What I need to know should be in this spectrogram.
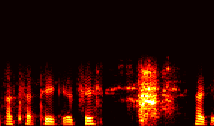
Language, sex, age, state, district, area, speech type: Odia, female, 60+, Odisha, Gajapati, rural, conversation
